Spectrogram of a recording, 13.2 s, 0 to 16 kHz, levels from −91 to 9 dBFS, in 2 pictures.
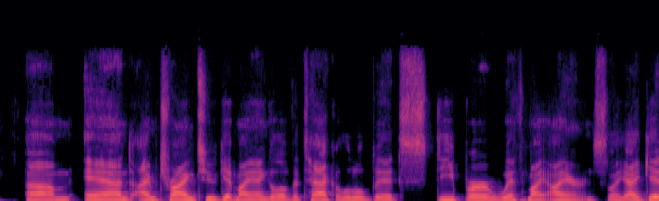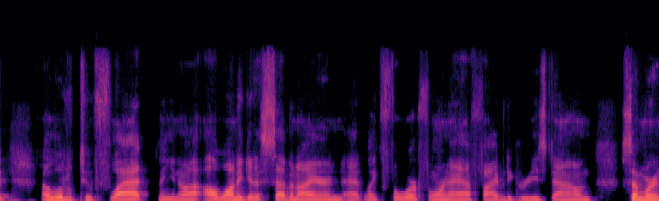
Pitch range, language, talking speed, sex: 120-140 Hz, English, 200 wpm, male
